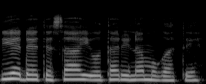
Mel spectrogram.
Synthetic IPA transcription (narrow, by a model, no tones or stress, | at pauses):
iɛdɛt̪ɛsaiɔt̪aɾinamɔɡat̪ɛ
